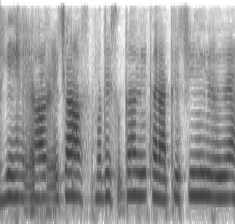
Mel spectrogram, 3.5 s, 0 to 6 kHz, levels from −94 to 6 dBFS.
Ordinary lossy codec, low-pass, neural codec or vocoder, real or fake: none; 5.4 kHz; codec, 16 kHz in and 24 kHz out, 0.6 kbps, FireRedTTS-2 codec; fake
